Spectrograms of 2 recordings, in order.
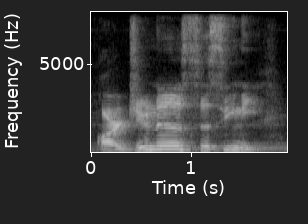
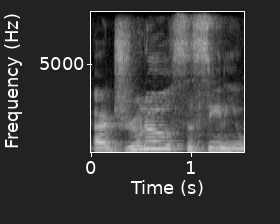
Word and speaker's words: Arjuna Susini: Arjuna Susini. – And we should be saying that correct because this is a very good artist. I like this artist a lot. So Arjuna Susini was born in somewhere in Italy that I can't say.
